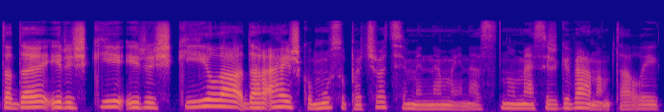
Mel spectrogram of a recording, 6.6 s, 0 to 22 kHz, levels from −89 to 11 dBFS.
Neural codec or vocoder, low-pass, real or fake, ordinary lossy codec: none; 9.9 kHz; real; Opus, 64 kbps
